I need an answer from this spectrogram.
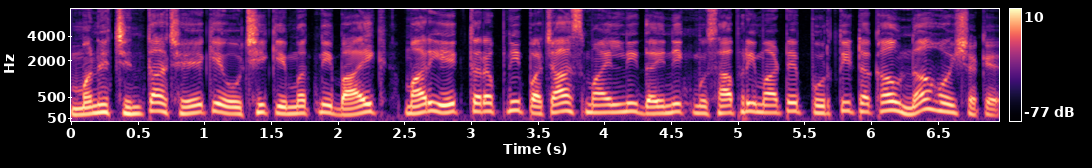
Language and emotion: Gujarati, fearful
